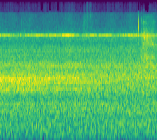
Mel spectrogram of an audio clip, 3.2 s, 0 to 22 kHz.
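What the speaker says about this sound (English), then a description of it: "here comes American Airlines 1894 coming in from Charlotte" An American Airlines Airbus A321 lands at Raleigh Durham airport, its engines a loud, constant broadband roar with no gaps or talk.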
